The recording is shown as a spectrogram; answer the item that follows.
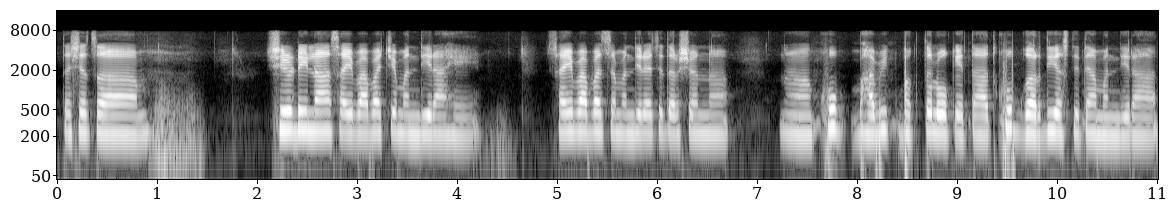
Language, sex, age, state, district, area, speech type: Marathi, female, 45-60, Maharashtra, Amravati, urban, spontaneous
